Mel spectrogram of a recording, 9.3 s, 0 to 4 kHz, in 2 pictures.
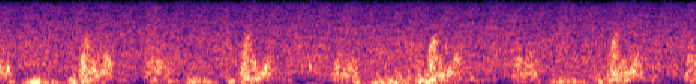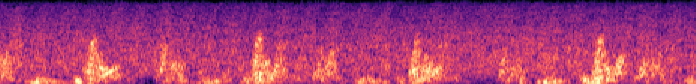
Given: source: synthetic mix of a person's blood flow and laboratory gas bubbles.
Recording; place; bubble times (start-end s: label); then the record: Doppler ultrasound of blood flow; precordium
2.04-2.17 s: bubbles
2.50-2.85 s: bubbles
From the record:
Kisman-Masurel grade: 122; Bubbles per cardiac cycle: 1 to 2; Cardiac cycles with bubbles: 10 to 50%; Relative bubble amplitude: moderate (0.250 to 0.450); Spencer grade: 2 (many but less than half of the cardiac periods contain bubble signals, singularly or in groups); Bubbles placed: only in the low amplitude regions of the cardiac cycle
